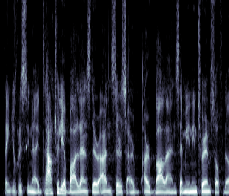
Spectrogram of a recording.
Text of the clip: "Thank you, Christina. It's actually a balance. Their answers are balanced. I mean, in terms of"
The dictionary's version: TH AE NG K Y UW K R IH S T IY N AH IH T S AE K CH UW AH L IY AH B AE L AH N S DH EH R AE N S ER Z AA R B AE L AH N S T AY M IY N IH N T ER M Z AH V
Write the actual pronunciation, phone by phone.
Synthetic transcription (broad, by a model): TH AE NG K Y UW K R IH S T IY N AH IH T S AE K CH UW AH L IY AH B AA L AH N S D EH R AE N S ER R AA R B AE L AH N S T AY M IY N IH N T ER M S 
